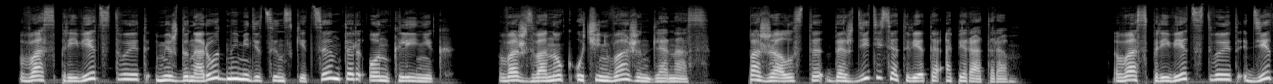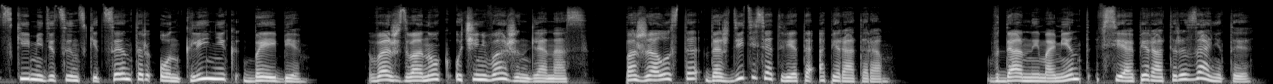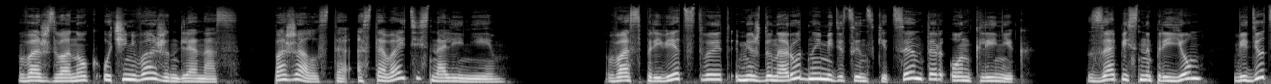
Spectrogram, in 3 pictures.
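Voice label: Russian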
